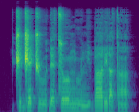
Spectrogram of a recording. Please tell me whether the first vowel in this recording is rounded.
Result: no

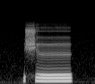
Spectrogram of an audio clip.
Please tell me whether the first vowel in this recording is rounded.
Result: no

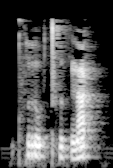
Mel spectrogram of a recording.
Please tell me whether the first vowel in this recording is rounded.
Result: yes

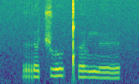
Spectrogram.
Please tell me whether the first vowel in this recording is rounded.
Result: yes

